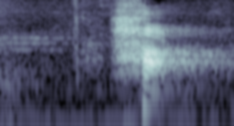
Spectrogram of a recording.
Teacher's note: sifatnya atau karakternya yakni hamas yaitu nafas berhembus atau berdesis. H, ketika mengucapkan huruf H maka nafas berhembus.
